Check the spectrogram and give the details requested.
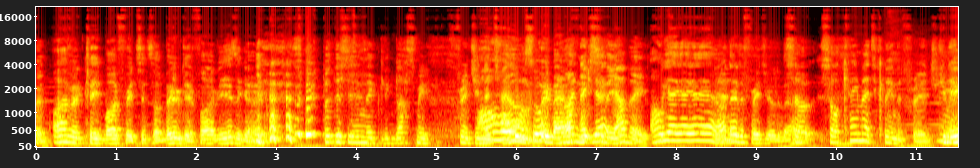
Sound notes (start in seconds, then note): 2.7 both laughing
